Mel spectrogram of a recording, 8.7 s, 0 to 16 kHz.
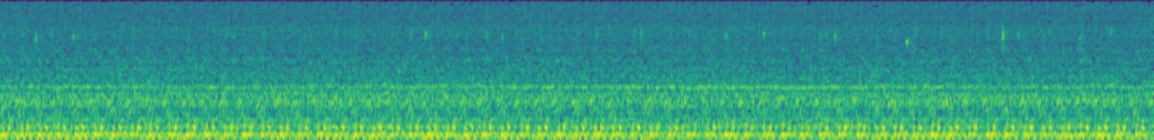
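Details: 2001 Chrysler LHS 3.5L V6, rebuilt without replacing hydraulic lifters, idling just after adding TriboTex oil additive: steady idle with faint light ticking about three or four a second, likely valvetrain/lifter tick, not confirmed.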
